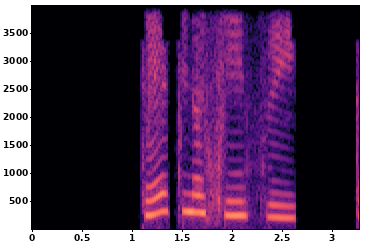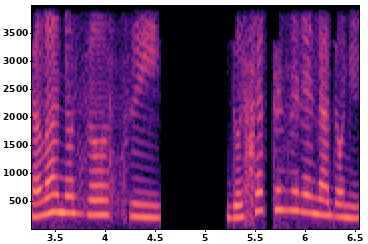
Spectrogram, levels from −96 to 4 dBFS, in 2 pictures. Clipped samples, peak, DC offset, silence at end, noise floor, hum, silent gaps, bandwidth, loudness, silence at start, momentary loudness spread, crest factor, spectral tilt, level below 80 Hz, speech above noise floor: under 0.1%; -12 dBFS; under 0.1%; 0 s; under -90 dBFS; none; 2.66-3.22 s, 4.58-5.20 s; 4 kHz; -26 LUFS; 1.1 s; 9 LU; 14 dB; -9.5 dB/octave; -68 dBFS; over 65 dB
